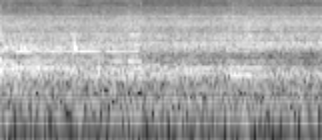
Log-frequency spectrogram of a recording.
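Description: Background music: a sustained, droning chord with a dense, hazy texture, holding steady with no beat.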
